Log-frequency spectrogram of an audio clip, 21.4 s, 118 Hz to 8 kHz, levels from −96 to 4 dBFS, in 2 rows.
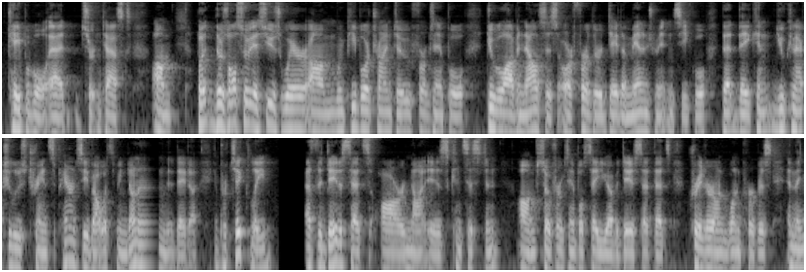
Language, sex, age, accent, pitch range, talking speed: English, male, 30-49, American, 105-130 Hz, 200 wpm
